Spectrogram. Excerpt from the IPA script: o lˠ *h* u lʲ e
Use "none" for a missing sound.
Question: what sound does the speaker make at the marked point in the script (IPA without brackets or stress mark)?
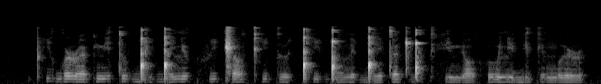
h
